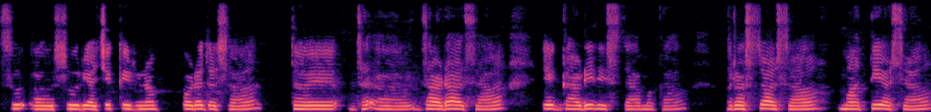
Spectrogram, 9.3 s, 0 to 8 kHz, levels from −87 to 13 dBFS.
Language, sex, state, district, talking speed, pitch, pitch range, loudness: Konkani, female, Goa, North and South Goa, 120 wpm, 245 Hz, 235-260 Hz, -15 LUFS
